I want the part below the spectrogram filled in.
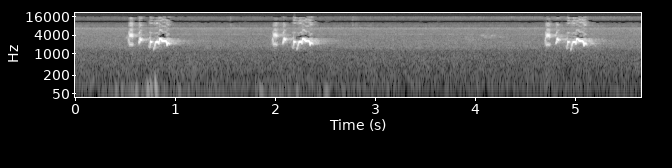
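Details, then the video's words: Sooty-headed bulbul song, lively and free of inserted imitations, for luring other bulbuls to sing: three fuller warbled phrases with bubbly, falling whistles. The first two come close together and the third follows after a pause. "suara burung kutilang gacor tanpa isian, ampuh buat pancingan burung kutilang yg male bunyi"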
